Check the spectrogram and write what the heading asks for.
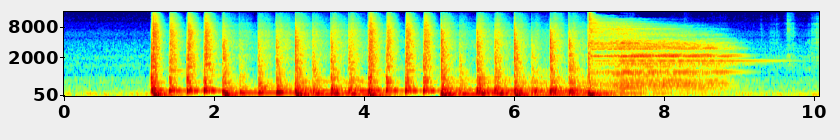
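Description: Acoustic drum kit playing a pattern of steady single strokes around the snare and three toms (snare, tom one, tom two, snare, tom two, tom three), with a bass drum thump about once a second. It starts about a second in and ends about seven seconds in on a cymbal hit that rings and fades away over about two seconds.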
